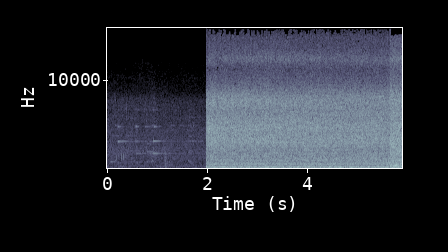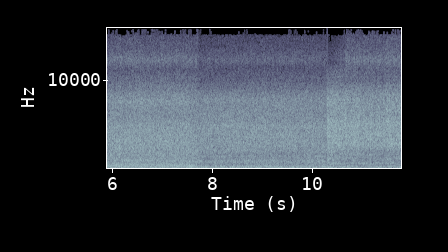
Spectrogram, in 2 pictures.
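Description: Waterfall and cascading mountain stream: a loud, steady rush of falling water that starts abruptly about two seconds in, after a short stretch of faint outdoor ambience.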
